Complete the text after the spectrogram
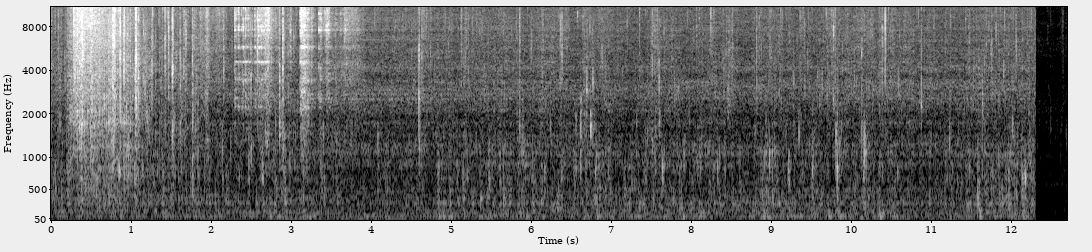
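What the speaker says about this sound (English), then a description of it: "The water's boiling now, and then we can add our noodles." Water bubbles and churns at a steady rolling boil in a pot, a continuous close seething sound with no voices.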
